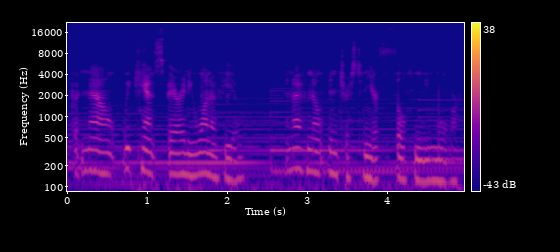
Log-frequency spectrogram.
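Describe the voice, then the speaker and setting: A woman's voice: low-pitched, normal speed, over loud music, natural voice. A woman voicing a sadistic, vengeful female fox spirit in a scripted audio drama, theatrical and condescending. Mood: cold, commanding.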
